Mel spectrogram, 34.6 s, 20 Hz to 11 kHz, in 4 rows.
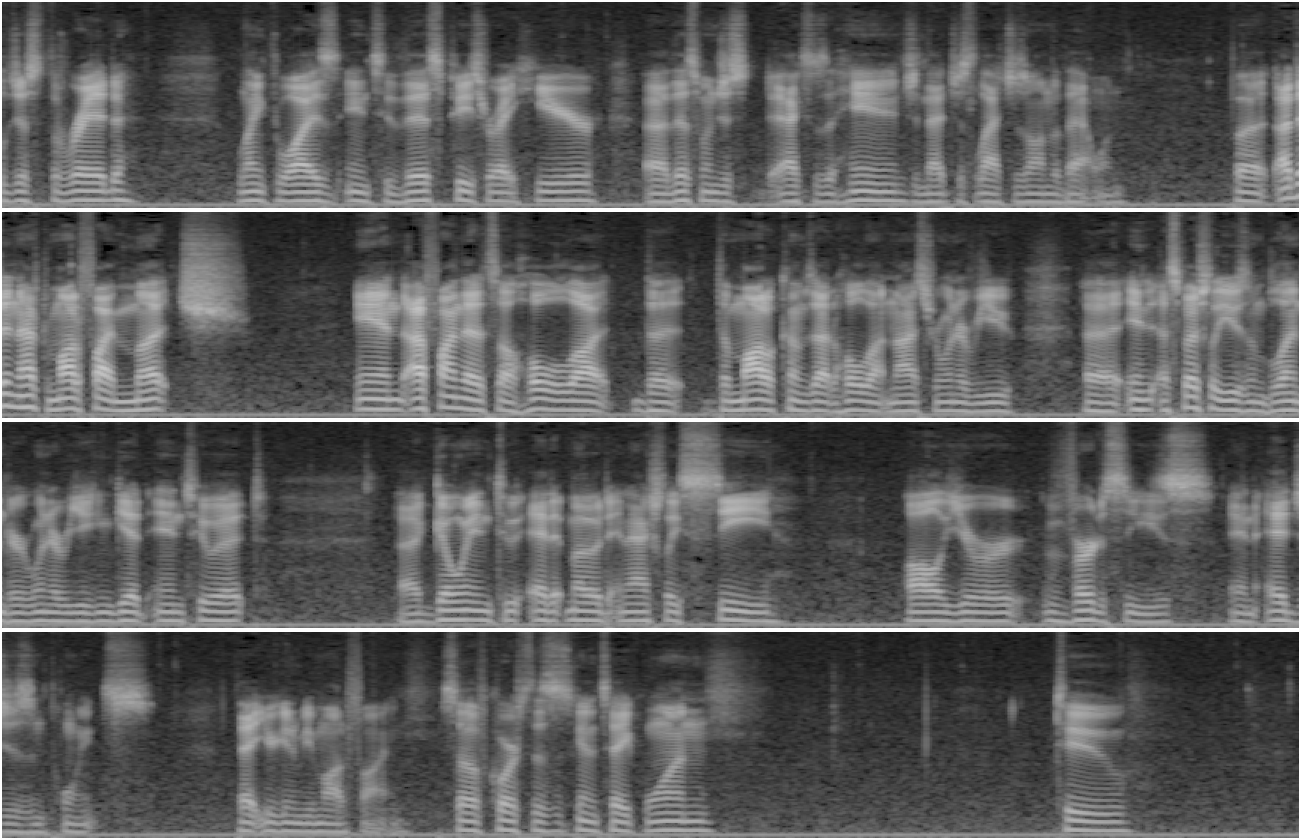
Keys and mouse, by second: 0.2 z, 3.3 z, 6.9 right click, 7.6 x, 10.1-14.0 middle drag, 19.2 Tab, 21.2-27.0 middle drag, 29.0 Tab, 30.7 z, 31.3 z.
